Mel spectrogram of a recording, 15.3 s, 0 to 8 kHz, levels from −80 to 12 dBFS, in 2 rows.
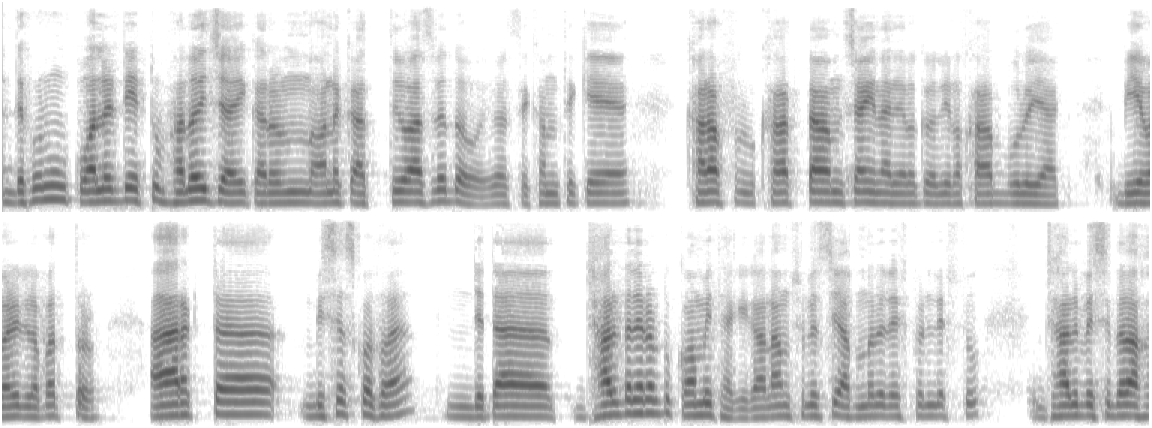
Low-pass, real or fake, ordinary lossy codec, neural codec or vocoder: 7.2 kHz; fake; AAC, 32 kbps; codec, 16 kHz, 0.9 kbps, LongCat-Audio-Codec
